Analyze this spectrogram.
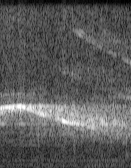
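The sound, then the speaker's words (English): A wailing emergency siren drifts past outside, its steady tone sliding slightly downward as it moves away, over low background rumble with no talking. “I mean, the sirens couldn't be better timed here.”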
